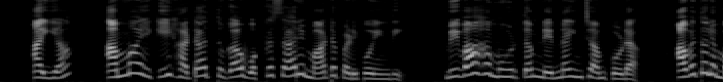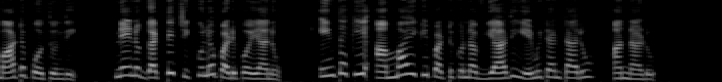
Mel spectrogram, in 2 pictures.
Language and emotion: Telugu, neutral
